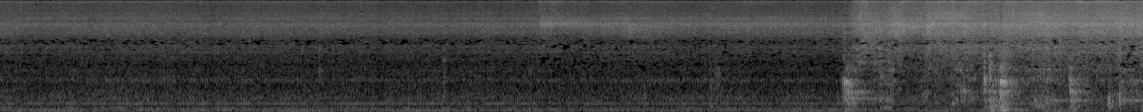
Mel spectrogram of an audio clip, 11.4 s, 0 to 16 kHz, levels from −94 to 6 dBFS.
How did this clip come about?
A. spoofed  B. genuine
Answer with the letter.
B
